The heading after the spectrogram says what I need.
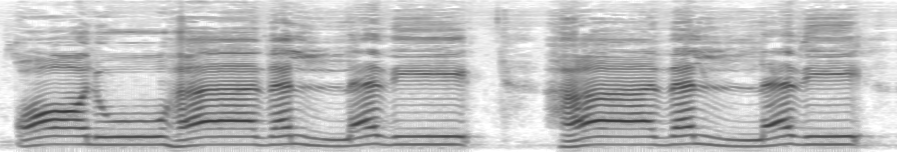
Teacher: ہا کو تھوڑا سا لمبا کریں گے ایک الف کے برابر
